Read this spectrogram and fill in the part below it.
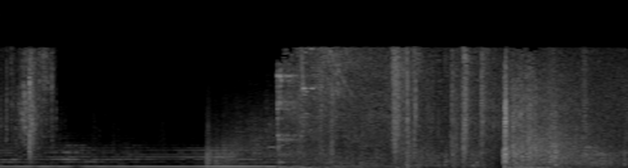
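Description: An arrow whooshes off a bow.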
